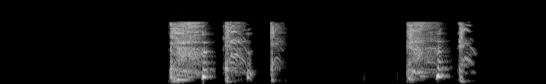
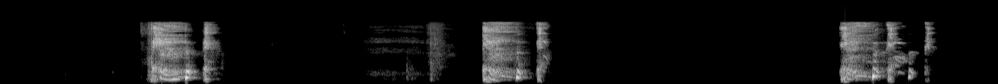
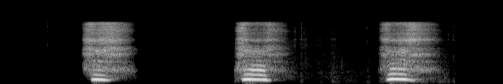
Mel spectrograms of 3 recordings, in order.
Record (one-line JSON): {"cough_length": "5.5 s", "cough_amplitude": 32768, "cough_signal_mean_std_ratio": 0.35, "three_cough_length": "10.0 s", "three_cough_amplitude": 32768, "three_cough_signal_mean_std_ratio": 0.31, "exhalation_length": "5.0 s", "exhalation_amplitude": 32767, "exhalation_signal_mean_std_ratio": 0.41, "survey_phase": "alpha (2021-03-01 to 2021-08-12)", "age": "18-44", "gender": "Female", "wearing_mask": "No", "symptom_shortness_of_breath": true, "symptom_fatigue": true, "symptom_fever_high_temperature": true, "symptom_headache": true, "smoker_status": "Never smoked", "respiratory_condition_asthma": true, "respiratory_condition_other": false, "recruitment_source": "Test and Trace", "submission_delay": "2 days", "covid_test_result": "Positive", "covid_test_method": "RT-qPCR", "covid_ct_value": 18.4, "covid_ct_gene": "N gene", "covid_ct_mean": 18.5, "covid_viral_load": "820000 copies/ml", "covid_viral_load_category": "Low viral load (10K-1M copies/ml)"}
